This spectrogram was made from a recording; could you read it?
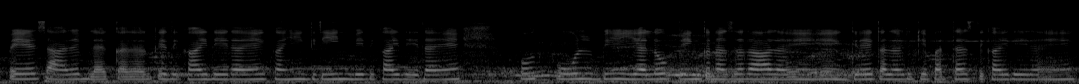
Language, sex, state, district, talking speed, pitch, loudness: Hindi, female, Bihar, East Champaran, 190 wpm, 230 Hz, -43 LUFS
